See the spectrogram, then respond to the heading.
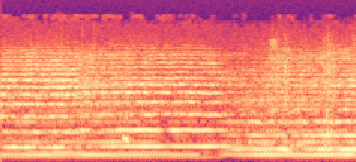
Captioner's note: sobbing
